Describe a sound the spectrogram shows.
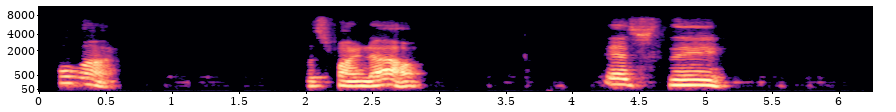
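An older man speaks calmly in short phrases into a microphone, heard through an online call.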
